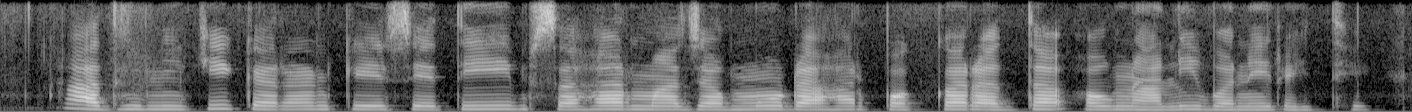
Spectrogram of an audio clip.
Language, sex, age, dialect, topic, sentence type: Chhattisgarhi, female, 18-24, Western/Budati/Khatahi, agriculture, statement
